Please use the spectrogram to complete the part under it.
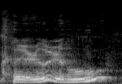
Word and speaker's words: Cthulhu: Das heißt, dieses H in, in Klulu, das spricht man gar nicht.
